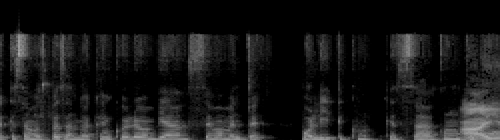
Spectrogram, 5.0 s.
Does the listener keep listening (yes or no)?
no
